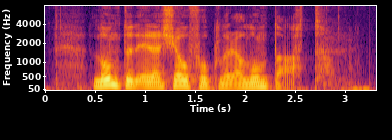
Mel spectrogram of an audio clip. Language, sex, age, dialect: Faroese, male, 61+, Vágar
